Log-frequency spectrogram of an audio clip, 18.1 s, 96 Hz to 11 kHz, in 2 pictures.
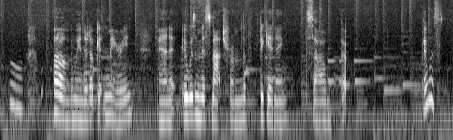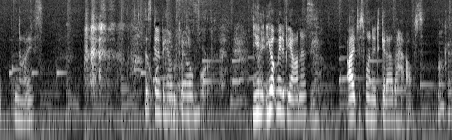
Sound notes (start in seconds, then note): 7.7 hesitantly; 10.7 laughing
